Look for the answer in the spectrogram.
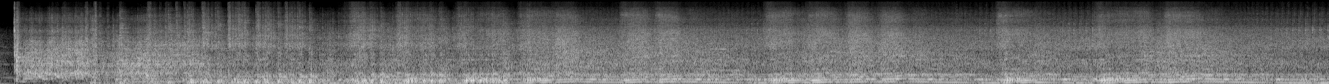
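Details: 1967 MGB GT, sat unused, with Pertronix igniter, sputters to life after cranking and runs with repeated rising and falling revs; engine starts and runs.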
